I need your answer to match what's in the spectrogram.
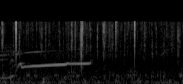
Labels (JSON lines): {"label": "biophony", "recorder": "SoundTrap 300"}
